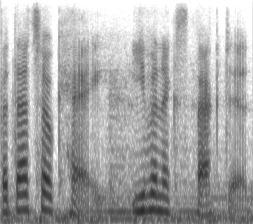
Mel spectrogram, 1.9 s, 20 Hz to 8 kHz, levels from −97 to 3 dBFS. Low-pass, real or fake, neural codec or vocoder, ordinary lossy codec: 7.2 kHz; fake; codec, 16 kHz in and 24 kHz out, 1 kbps, XY-Tokenizer; Opus, 24 kbps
